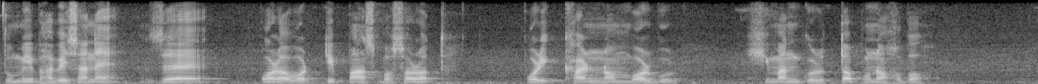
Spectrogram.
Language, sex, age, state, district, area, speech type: Assamese, male, 18-30, Assam, Golaghat, urban, read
